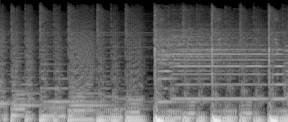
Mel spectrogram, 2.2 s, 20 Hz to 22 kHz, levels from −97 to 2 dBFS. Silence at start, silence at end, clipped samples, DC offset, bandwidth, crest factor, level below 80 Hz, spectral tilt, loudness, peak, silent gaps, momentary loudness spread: 0 s; 0 s; under 0.1%; under 0.1%; 16 kHz; 14 dB; -20 dBFS; -5.5 dB/octave; -23 LUFS; -4 dBFS; none; 5 LU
